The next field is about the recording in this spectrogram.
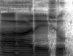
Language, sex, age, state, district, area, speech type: Sanskrit, male, 18-30, Karnataka, Chikkamagaluru, urban, spontaneous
